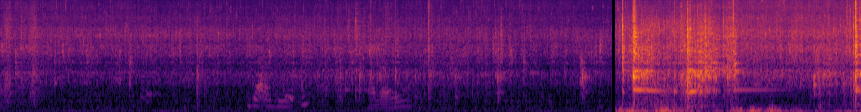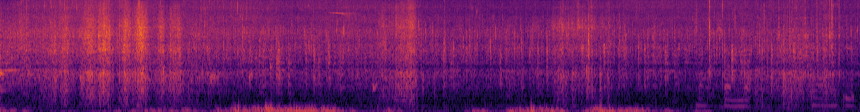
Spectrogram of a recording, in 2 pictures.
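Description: Batter-fried chicken strips in a large wok of hot oil, sizzling faintly at first. About four and a half seconds in it turns suddenly louder, with a wire skimmer and a metal spatula clicking and scraping against the wok.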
